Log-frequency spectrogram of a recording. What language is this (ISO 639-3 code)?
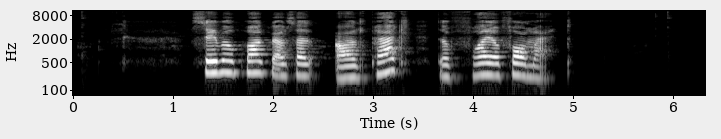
eng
